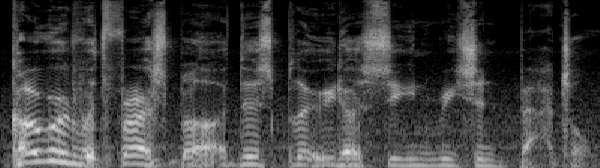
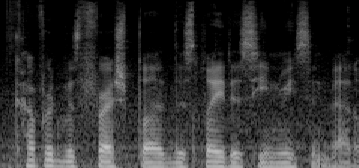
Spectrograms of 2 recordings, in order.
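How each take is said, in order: First: It is read in Kragnar's put-on voice. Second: It is read in his normal voice.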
